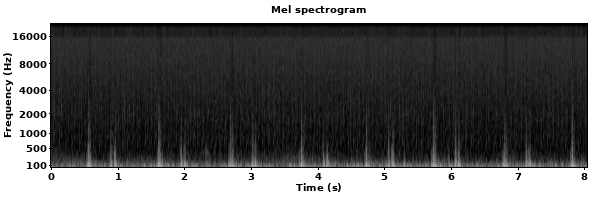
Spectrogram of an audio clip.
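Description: Steady paired low thumps at about 57 beats a minute over a soft hum; a slow, regular, normal heartbeat just after waking.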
